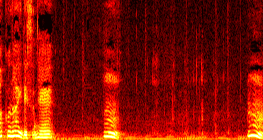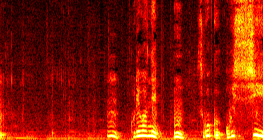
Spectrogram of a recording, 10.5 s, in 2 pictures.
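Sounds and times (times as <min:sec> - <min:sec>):
speech: 0:00.0 - 0:01.2, 0:02.1 - 0:02.5, 0:05.0 - 0:05.4, 0:07.4 - 0:10.5
biting and chewing a Vietnamese coffee flavoured cream puff: 0:01.1 - 0:09.2.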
